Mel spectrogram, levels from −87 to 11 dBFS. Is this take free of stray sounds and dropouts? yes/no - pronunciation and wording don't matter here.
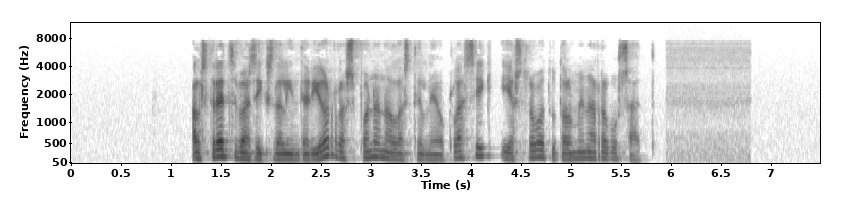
yes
